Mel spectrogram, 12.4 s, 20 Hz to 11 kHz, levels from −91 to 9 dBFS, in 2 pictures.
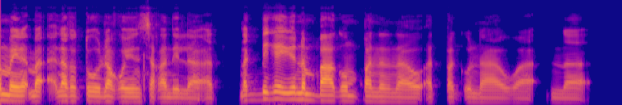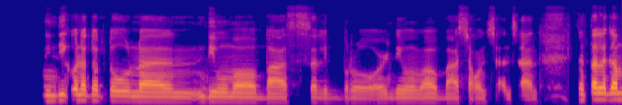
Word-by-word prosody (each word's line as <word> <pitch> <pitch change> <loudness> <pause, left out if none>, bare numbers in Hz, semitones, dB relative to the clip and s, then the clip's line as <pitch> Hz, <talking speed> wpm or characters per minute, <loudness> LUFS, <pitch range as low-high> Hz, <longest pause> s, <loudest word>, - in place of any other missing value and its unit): may 120 -2 +8
ma 115 0 +4
ah, - - -5
natutunan 115 -1 +3
ko - - -1
yun 105 0 +1
sa 110 0 0
kanila 95 -2 -1
at - - -26 0.3
nagbigay 155 +6 +4
yun 155 - +4
ng 140 -3 +1
bagong 120 -2 +5
pananaw 105 -3 0
at - - -6
pag-unawa 95 -2 -5 0.2
na, 90 -1 -6 0.9
hindi 125 +2 -3
ko 140 - +3
natutunan, 115 -5 +1 0.3
hindi 110 - -2
mo 110 -1 -2
mababasa 100 -2 0 0.2
sa - - -2
libro 95 0 -11 0.2
or 95 0 -6
hindi 100 - -8
mo 95 - -3
mababasa 95 -1 -4
kung 90 -1 -7
saan-saan - - -7 0.4
na 140 - -4
talagang 150 0 +7
105 Hz, 160 wpm, -25 LUFS, 95-120 Hz, 0.9 s, may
